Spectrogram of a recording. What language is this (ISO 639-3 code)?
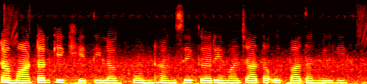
hne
